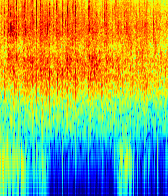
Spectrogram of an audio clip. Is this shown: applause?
yes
